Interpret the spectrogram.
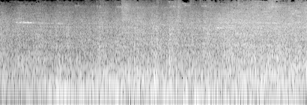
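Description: A train running on the rails: a steady low rumble that grows a little louder in the first second or so.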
